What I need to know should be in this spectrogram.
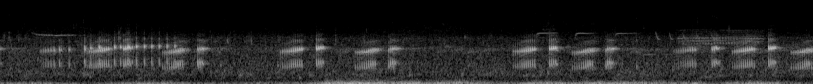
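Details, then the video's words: Several frogs croaking beside a running creek at Jacobs Creek: bright repeated croaks in pairs and short runs, roughly every second or so, with a brief rattle, over continuous rushing creek water. "0:01- 1:42 frogs"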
